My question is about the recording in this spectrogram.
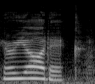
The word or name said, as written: periodic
